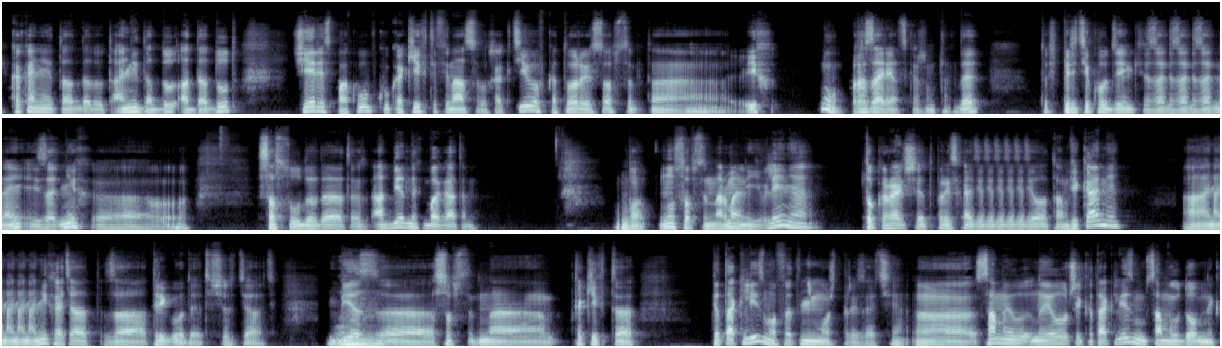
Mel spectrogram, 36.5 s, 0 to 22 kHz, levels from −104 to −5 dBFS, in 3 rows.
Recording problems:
audio stuttering; at 11 s, at 22 s and at 24 s

